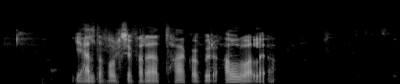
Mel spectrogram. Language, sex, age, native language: Icelandic, female, 20-29, Icelandic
